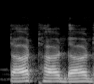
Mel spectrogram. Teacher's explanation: मुर्धन्य मतलब मुंह के भीतरी ऊपरी छत का अगला भाग आगे का भाग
